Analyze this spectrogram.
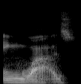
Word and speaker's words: ingwaz: The Proto-Germanic word for this symbol is ingwaz.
